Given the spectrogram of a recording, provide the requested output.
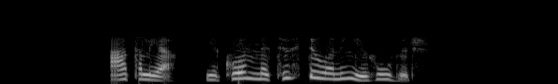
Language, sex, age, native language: Icelandic, female, 20-29, Icelandic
